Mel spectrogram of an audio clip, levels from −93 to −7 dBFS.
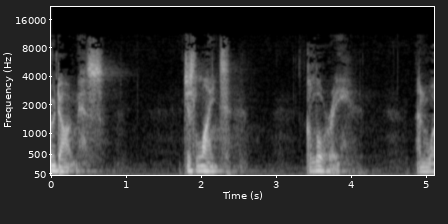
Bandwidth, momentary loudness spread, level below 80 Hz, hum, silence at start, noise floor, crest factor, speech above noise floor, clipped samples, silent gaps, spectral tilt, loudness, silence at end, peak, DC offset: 11.5 kHz; 13 LU; -56 dBFS; none; 0 s; -65 dBFS; 22 dB; 36 dB; under 0.1%; none; -4 dB/octave; -30 LUFS; 0 s; -10 dBFS; under 0.1%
